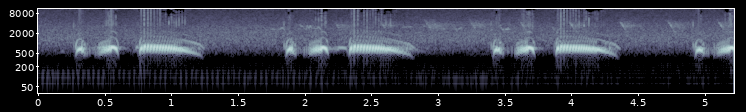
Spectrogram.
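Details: Spotted dove giving its phrase four times: two quick soft notes then a drawn-out, downslurred, breathy coo, each phrase roughly one and a half seconds apart, in quiet surroundings.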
